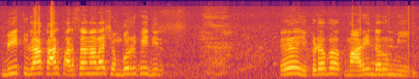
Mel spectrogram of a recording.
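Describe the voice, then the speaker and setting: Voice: high voice, steady tone, measured pace, pushed and bright. A performer playing a bossy, irritable village secretary in a comic stage play, scolding and barking repeatedly. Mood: angry, threatening. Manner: scolding, exasperated, repetitive barking. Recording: noisy live stage recording.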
